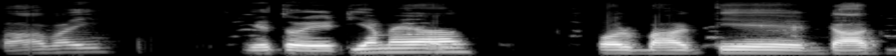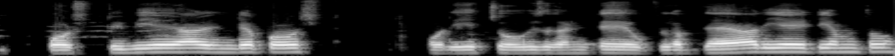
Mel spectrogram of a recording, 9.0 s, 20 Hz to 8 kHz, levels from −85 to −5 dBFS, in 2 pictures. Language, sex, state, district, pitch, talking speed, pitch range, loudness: Hindi, male, Uttar Pradesh, Jyotiba Phule Nagar, 160 Hz, 175 wpm, 130-170 Hz, -15 LUFS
